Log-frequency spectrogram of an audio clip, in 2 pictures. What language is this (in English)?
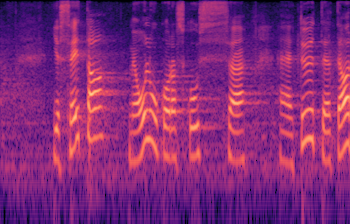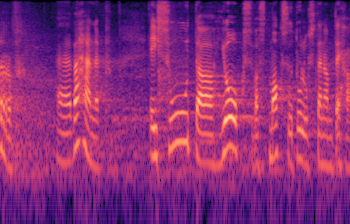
Estonian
